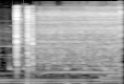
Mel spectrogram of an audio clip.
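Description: A few quick mechanical clicks of a camera shutter in the visual novel game Love is Strange, brief and close, over a soft steady background hum.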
